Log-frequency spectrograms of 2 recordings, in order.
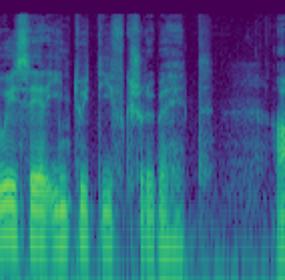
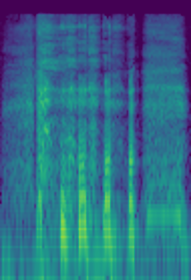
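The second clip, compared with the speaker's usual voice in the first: light, higher-pitched chuckle; amused chuckle; 6 semitones higher than usual. Real, not acted. Composer chuckles after admitting early scepticism, amused laugh. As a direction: chuckle at your own remark.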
